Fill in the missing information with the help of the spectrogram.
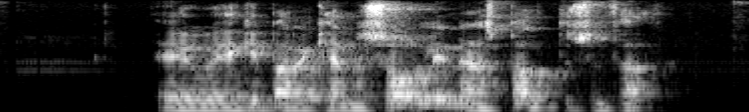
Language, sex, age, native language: Icelandic, male, 40-49, Icelandic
